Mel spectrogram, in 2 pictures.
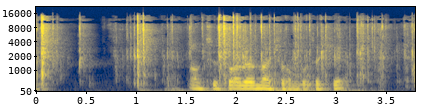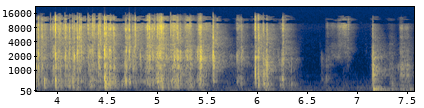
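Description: Small plastic parts click and rattle in hands.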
